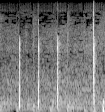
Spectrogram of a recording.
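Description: A series of sharp, crisp hand slaps, about six in all, spaced unevenly with the last few coming in a quick cluster, each a short loud smack over a quiet background with no talking.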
